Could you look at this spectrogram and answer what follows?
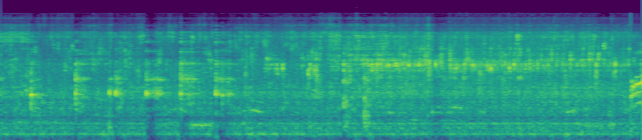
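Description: Onion frying in a pan, a soft crackling sizzle with scraping and stirring rattles that grows denser and louder as it goes, heard alone at close range.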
